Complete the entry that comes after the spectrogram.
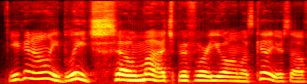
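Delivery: ordinary talk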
